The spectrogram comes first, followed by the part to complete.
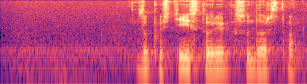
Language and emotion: Russian, neutral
